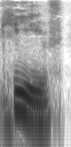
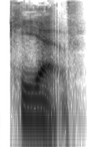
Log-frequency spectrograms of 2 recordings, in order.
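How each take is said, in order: First: It is said the newer, Ukrainian-style way. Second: It is said the older, Russian-style way. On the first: This is the new Ukrainian way of saying it. "the new Ukrainian way of saying it" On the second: This is the older, Russian way of saying it. "it used to be pronounced Kiev"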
